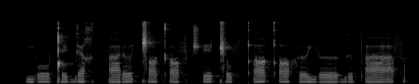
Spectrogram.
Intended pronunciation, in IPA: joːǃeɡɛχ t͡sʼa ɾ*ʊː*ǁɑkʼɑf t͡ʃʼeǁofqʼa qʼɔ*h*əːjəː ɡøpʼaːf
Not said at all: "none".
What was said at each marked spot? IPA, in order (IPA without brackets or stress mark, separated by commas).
əː, h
